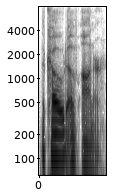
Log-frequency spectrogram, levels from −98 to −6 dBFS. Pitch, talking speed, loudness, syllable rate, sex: 90 Hz, 180 wpm, -17 LUFS, 4.0 syllables/s, male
